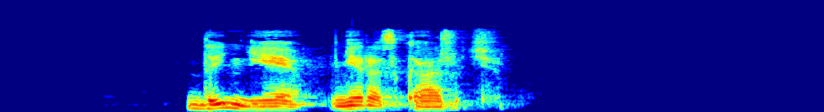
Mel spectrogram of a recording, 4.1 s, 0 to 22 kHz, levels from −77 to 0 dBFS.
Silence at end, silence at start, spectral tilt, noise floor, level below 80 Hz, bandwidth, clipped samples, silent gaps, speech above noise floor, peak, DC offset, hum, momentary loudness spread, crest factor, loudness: 1.6 s; 0.95 s; -5 dB/octave; under -90 dBFS; -58 dBFS; 7.8 kHz; under 0.1%; none; over 76 dB; 0 dBFS; under 0.1%; none; 15 LU; 18 dB; -14 LUFS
